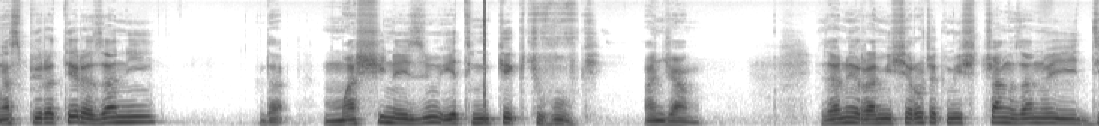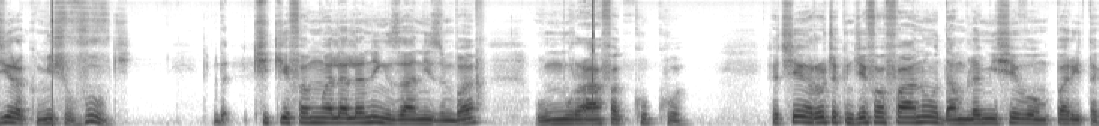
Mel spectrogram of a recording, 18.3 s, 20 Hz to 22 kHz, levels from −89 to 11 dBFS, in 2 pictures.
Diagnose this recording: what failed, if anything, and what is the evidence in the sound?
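The driver or buffer stage failed, producing an uninitialised buffer: three short, loud cracks at 4.03 s, 9.58 s and 14.09 s. The first lasts 5.8 ms, fitting a 256-sample block; the others last 2.9 ms, fitting 128 samples. Each block was played before audio was written, so leftover memory became samples. The waveform shows brief slabs of large erratic values; a spectrogram shows thin full-band vertical stripes.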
